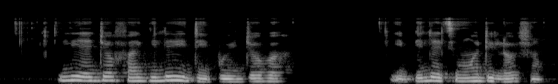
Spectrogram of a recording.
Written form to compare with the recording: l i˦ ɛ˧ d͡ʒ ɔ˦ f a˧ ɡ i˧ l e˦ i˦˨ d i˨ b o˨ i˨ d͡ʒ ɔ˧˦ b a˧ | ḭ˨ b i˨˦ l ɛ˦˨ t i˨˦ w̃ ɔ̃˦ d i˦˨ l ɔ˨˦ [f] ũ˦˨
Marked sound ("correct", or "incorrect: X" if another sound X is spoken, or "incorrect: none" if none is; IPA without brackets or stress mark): incorrect: ʃ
